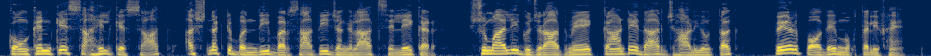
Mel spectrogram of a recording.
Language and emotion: Urdu, neutral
